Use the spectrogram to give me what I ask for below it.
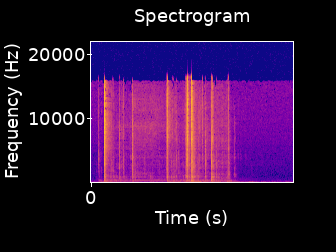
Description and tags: VHS Cassette Eject
Ejecting a VHS cassette from a Philips VR6585 VCR. Recorded with a Zoom H5 and a XYH-5 stereo mic.
machine, vcr, player, recorder, vhs, mechanical, cassette, tape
